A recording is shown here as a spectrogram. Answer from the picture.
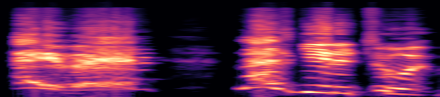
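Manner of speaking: loud, laughing kickoff; laughing restart. Real, not acted. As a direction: laugh your way into it. Still laughing, restarting show.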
